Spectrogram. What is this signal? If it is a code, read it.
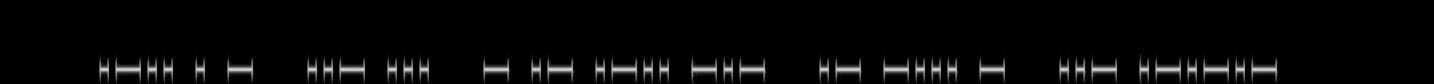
Morse code, heard as a keyed tone, about 15 wpm, 700 Hz. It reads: LET US TALK ABT U.
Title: Sentences from Top 400 Words and Abbreviations 15wpm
